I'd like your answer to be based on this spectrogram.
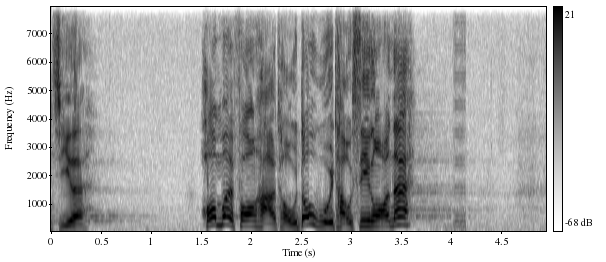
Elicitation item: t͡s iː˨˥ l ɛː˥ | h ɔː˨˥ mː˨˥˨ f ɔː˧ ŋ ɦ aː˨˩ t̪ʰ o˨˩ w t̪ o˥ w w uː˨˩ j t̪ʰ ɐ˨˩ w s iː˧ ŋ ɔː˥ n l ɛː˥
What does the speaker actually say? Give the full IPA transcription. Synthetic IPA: t͡s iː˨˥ l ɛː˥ | h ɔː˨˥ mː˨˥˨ f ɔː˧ ŋ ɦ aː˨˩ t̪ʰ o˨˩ w t̪ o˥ w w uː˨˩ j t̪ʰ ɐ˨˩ w s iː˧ ŋ ɔː˨˧ n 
